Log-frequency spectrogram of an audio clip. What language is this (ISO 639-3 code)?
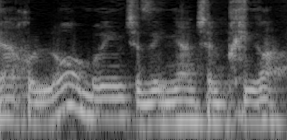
heb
